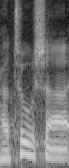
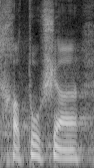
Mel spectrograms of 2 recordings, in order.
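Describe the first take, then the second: First: The consonant before the last vowel is s. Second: The consonant before the last vowel is sh. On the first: The speaker calls it right. "a simple S in, instead of my sh is even more correct" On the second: The speaker calls it wrong. "I pronounce it as Hattusha"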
